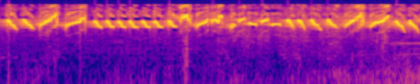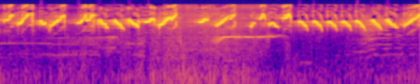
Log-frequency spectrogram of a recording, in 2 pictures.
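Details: Oriental white-eye in full song: a fast, unbroken stream of high, sharp chirps and rattling trills, several notes per second, sweeping up and down. A faint low rumble sits underneath, and a single thin drawn-out whistle sounds near the end.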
